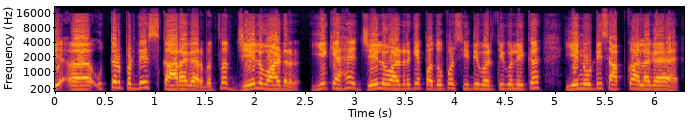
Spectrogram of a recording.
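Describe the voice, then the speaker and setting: A man's voice: high voice, a bit bright, no room sound. A man teaching in an explainer video, repeatedly asking and answering his own questions and calling viewers friends. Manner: repetitive, asks and answers own rhetorical questions; addresses viewers as friends and brother. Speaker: exam coaching teacher.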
